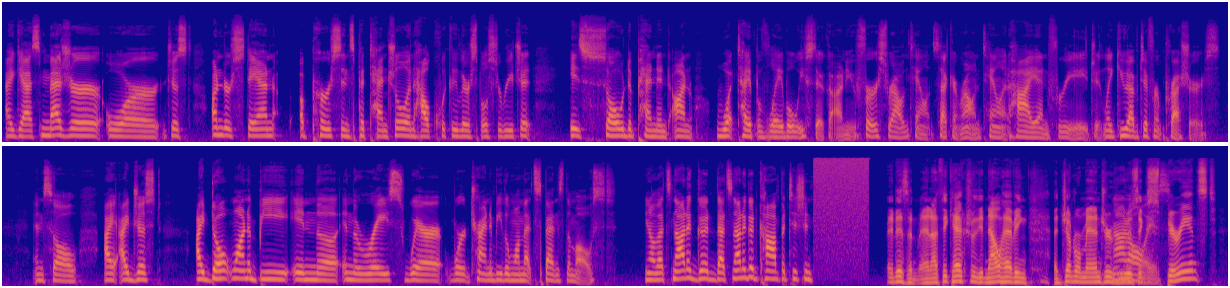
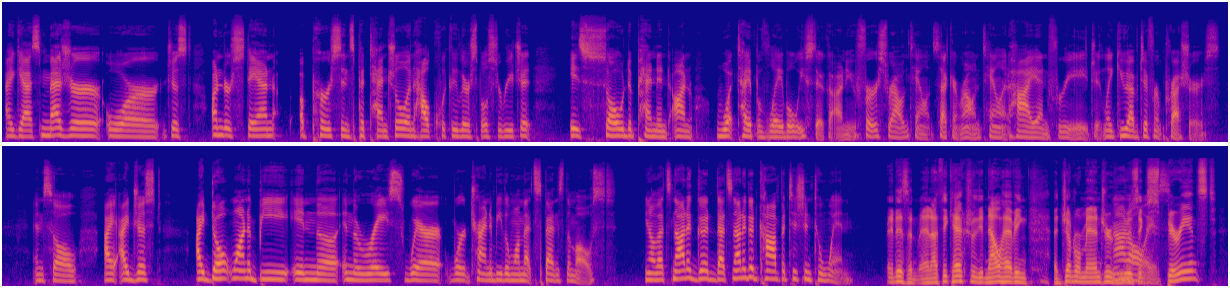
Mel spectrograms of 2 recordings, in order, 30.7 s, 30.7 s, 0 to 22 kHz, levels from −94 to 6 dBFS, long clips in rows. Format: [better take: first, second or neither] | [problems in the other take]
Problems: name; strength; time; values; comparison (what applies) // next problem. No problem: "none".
second | audio cutting out; filled with static; at 25 s for 0.5 s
